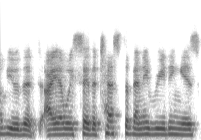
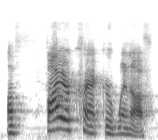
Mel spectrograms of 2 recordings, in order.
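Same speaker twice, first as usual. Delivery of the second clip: ordinary talk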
